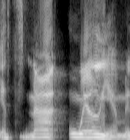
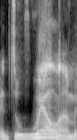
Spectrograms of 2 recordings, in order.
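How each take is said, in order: First: "William" said WILL-yum, slowly corrected; mistaken name. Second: "Willem" said WILL-um, higher; two syllables in "Willem", no y-glide; Danish name version. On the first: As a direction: stretch out "William" as the wrong name, with a y-glide. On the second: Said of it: "It's the Danish one". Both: Shown as a demonstration.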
